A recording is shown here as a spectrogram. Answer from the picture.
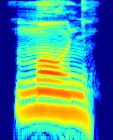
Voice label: muscle, iyasa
